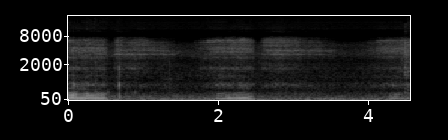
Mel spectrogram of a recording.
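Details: Sleeping 16-week-old Boerboel pup in its cage, eyes open, gives two low, throaty snores about two seconds apart, separated by soft breathing against a faint hiss.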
